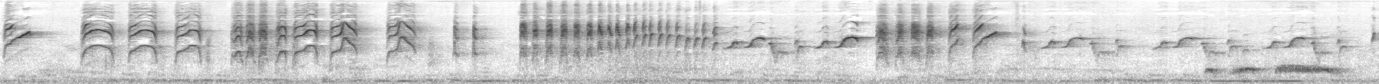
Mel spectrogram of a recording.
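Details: Sooty-headed bulbul giving an exceptionally vigorous isian, or filled-in, song: arched whistled notes in quick groups, rapid trilled buzzes, then stepped, rising and falling phrases, with a low hum beneath.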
